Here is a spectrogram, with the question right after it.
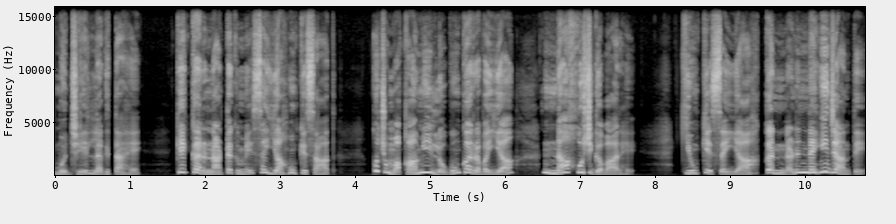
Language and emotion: Urdu, disgusted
